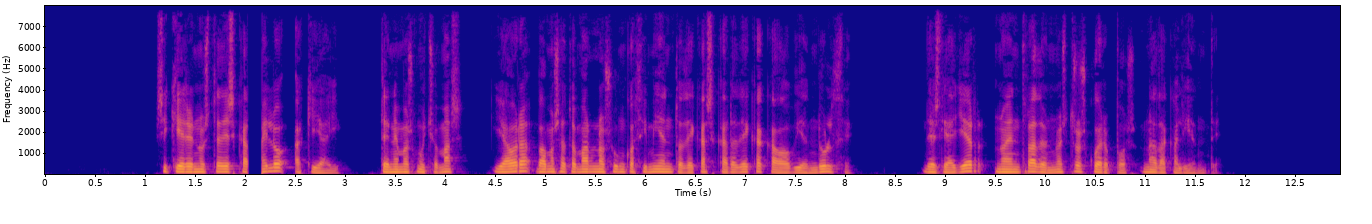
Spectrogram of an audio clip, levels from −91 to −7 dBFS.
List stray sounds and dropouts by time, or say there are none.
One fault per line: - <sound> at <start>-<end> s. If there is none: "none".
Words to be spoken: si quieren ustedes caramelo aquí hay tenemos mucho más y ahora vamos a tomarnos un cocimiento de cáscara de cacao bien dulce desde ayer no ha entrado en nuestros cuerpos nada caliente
- dropout at 2.0-2.2 s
